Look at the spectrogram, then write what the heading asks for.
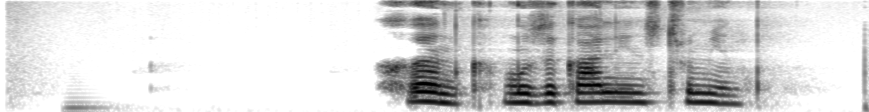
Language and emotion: Russian, neutral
